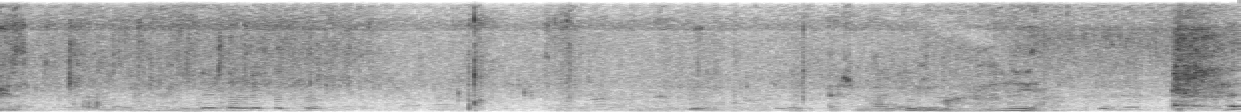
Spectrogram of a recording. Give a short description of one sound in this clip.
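Several men talk at once nearby.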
